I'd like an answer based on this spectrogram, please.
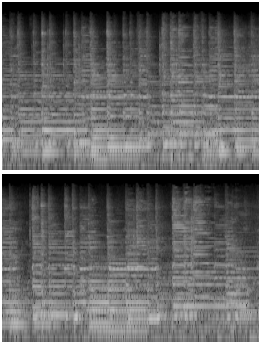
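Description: Acoustic guitar strummed in a steady run of chords: an instrumental passage of a song played live.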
